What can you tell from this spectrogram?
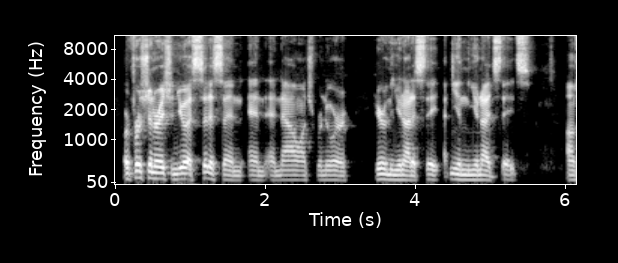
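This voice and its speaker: A man with a lowish voice moderating a business panel. He is enthusiastic and sets up long, wordy questions for the panelists.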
